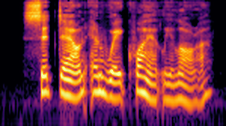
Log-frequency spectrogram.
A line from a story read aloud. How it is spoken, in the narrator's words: Ma gently admonished her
